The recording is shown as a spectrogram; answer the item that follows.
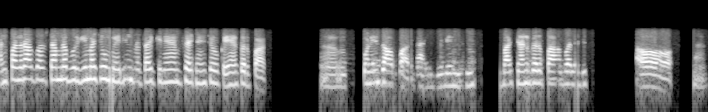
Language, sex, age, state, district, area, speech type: Goan Konkani, female, 30-45, Goa, Quepem, rural, conversation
